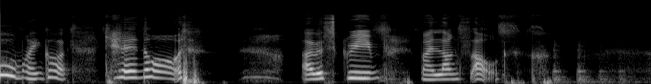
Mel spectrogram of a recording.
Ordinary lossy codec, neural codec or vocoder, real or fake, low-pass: none; none; real; none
